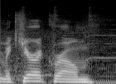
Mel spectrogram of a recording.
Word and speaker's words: Mercurochrome: So get your Mercurochrome.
